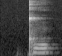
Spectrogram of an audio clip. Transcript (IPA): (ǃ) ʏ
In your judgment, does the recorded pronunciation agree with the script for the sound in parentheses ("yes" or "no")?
yes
